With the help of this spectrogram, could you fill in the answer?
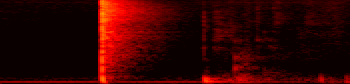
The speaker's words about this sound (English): That was a, a decent clap.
